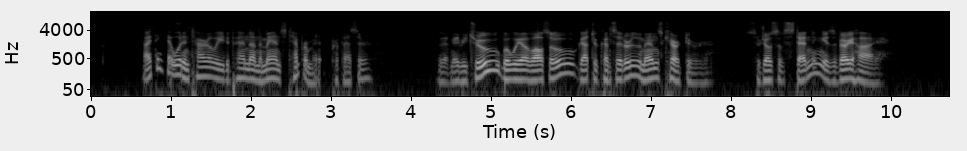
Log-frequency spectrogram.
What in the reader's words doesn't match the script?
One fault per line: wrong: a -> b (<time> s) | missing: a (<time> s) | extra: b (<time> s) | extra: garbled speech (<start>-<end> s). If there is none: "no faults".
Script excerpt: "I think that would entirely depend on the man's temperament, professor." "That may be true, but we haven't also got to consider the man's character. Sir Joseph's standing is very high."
wrong: haven't -> have (5.4 s)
